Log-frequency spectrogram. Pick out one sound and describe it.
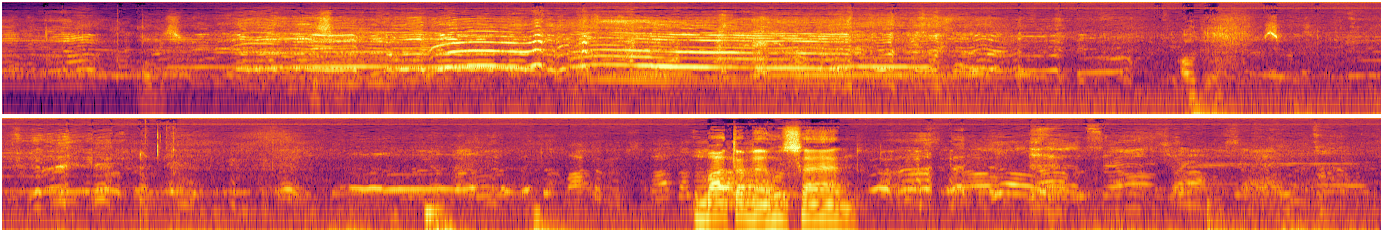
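A crowd of men chants together.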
